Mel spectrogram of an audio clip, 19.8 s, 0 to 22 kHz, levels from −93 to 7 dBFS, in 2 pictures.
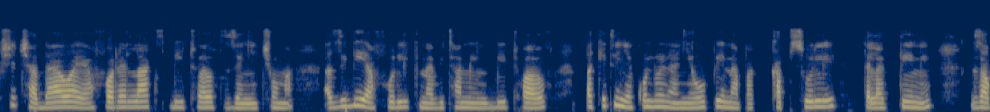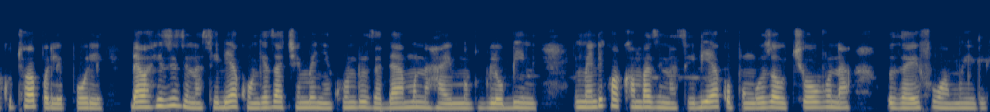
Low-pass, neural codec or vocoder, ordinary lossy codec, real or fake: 7.2 kHz; none; Opus, 32 kbps; real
